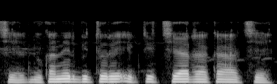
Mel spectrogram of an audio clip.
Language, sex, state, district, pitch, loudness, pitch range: Bengali, male, Assam, Hailakandi, 120 Hz, -16 LUFS, 110-125 Hz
